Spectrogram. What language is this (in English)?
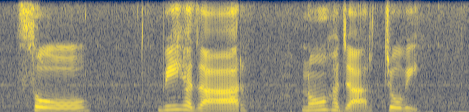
Punjabi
